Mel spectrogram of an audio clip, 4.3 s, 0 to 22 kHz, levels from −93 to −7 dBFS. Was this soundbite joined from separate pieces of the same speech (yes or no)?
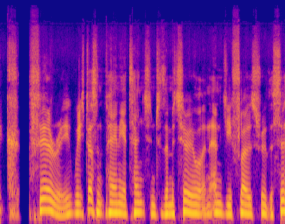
no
